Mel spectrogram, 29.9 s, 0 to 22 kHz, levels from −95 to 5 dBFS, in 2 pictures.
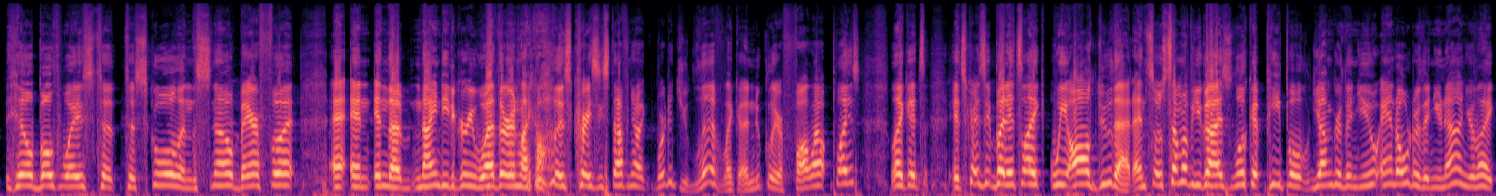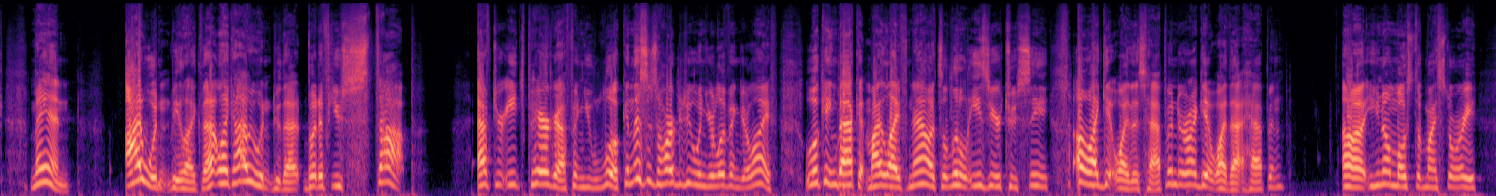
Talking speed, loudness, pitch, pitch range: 260 wpm, -15 LUFS, 225 Hz, 205-245 Hz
